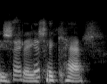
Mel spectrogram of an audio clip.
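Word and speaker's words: şeker: You say sheker. Sheker. Okay. I see shecher and you say sheker.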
